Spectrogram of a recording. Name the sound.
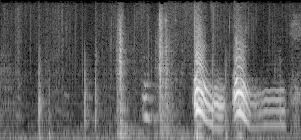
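dog whimpering and barking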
